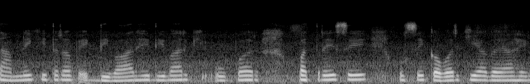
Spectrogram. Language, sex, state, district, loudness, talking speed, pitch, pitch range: Hindi, female, Punjab, Pathankot, -17 LUFS, 180 wpm, 200 Hz, 190-210 Hz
